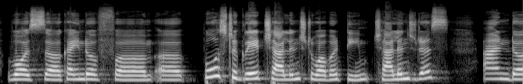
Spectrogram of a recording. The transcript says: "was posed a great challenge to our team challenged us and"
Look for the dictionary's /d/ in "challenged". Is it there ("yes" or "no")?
yes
